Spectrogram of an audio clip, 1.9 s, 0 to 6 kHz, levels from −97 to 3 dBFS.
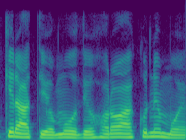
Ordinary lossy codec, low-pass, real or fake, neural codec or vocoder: none; 5.4 kHz; real; none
